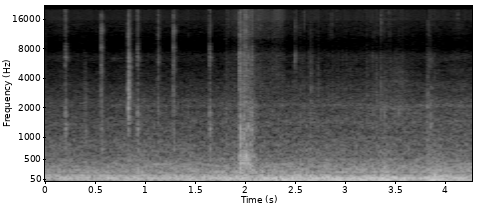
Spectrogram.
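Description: Steady road rumble from a car crawling in freeway traffic on I-5 between Seattle and Everett, with a few faint clicks and a passing whoosh around midway.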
